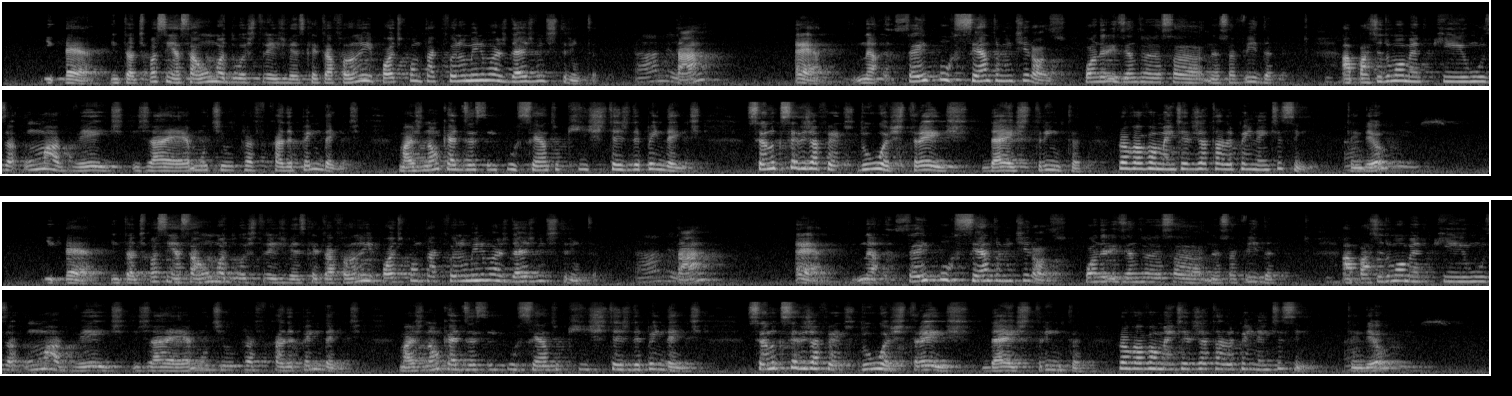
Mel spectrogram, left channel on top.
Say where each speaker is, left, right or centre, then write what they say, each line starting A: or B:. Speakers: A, on the left; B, on the left.
A: E- É, então, tipo assim, essa uma, duas, três vezes que ele tá falando, aí pode contar que foi no mínimo umas 10, 20, 30,
B: Ah, meu
A: tá?
B: Deus.
A: É,
B: Uhum.
A: na- cem por cento mentiroso. Quando eles entram nessa, nessa vida,
B: Aham.
A: a partir do momento que usa uma vez, já é motivo para ficar dependente. Mas
B: Ah,
A: não
B: é?
A: quer dizer 100% que esteja dependente. Sendo
B: Sim.
A: que se ele já fez duas, três, dez, trinta, provavelmente ele já está dependente sim.
B: Ah,
A: Entendeu?
B: meu Deus.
